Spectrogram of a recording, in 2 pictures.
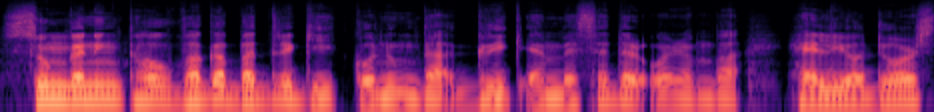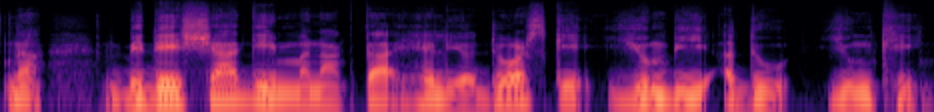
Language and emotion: Manipuri, neutral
